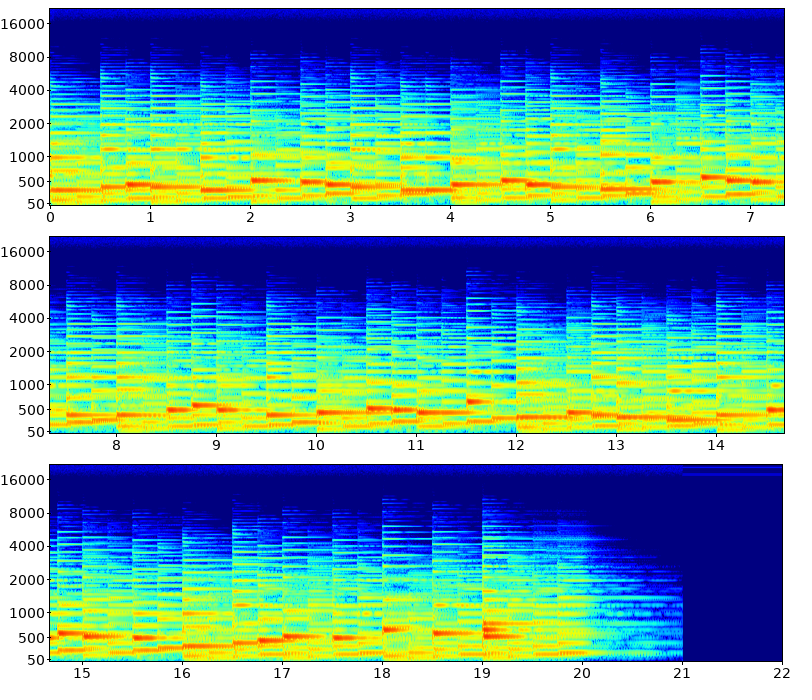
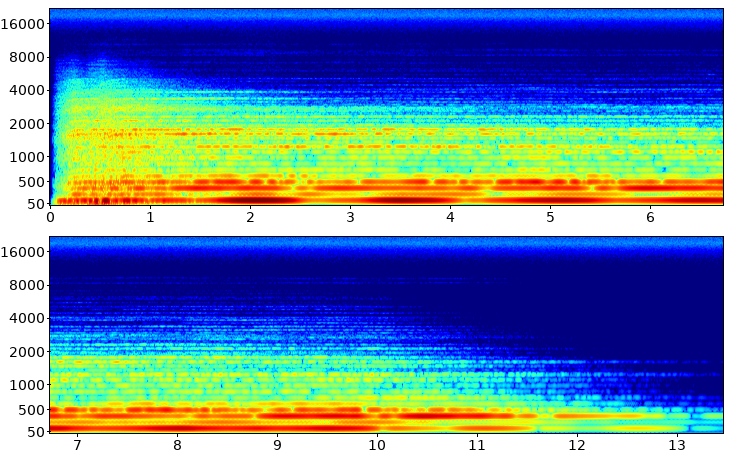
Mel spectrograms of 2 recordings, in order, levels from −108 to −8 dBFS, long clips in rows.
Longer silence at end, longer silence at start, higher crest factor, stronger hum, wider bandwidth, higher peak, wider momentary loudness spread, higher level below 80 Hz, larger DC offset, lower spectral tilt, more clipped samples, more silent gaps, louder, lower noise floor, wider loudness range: first, 1.7 s vs 0.8 s; about the same, 0 s vs 0.05 s; about the same, 16 dB vs 14 dB; neither; first, 6.4 kHz vs 3.6 kHz; second, -14 dBFS vs -2 dBFS; second, 5 LU vs 11 LU; second, -60 dBFS vs -46 dBFS; neither; second, -8.5 dB/octave vs -12.5 dB/octave; neither; neither; second, -30 LUFS vs -18 LUFS; first, -85 dBFS vs -57 dBFS; second, 1 LU vs 6 LU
